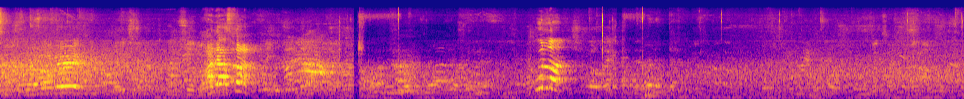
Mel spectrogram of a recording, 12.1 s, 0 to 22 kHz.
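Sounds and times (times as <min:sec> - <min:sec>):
faint talk of people: 0:00.0 - 0:12.0.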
